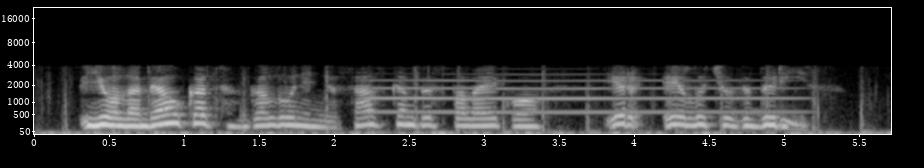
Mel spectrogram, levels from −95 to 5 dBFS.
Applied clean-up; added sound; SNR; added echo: none; Run + Wind instrument, woodwind instrument; 14 dB; none.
